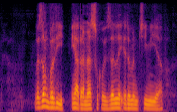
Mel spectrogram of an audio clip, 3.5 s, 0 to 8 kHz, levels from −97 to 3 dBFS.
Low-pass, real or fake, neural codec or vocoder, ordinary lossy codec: 7.2 kHz; fake; codec, 16 kHz in and 24 kHz out, 0.6 kbps, FocalCodec, streaming, 2048 codes; MP3, 48 kbps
